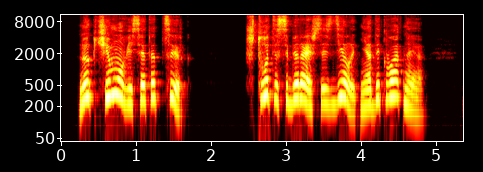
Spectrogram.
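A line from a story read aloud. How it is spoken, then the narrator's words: Shouting out. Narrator (Russian): выкрикнула я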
